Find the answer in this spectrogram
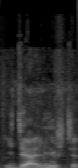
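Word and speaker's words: Idealista: Однако мой опыт показывает, что на одной Идеалиште, да, в португальском, кстати, S читается как буква Ш.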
